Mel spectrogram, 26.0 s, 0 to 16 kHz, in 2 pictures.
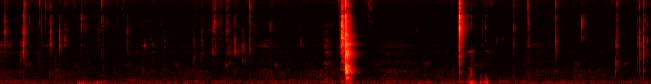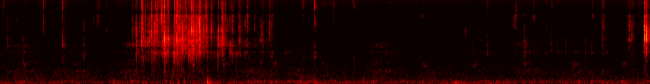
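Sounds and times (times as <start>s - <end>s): plastic bag crinkling and tearing: 0.0s - 2.5s, 15.6s - 18.5s
scissors snipping plastic: 6.8s - 7.2s.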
